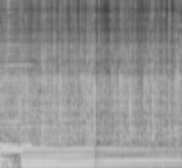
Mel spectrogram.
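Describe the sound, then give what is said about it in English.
An audience claps steadily in a dense, continuous wash of applause, with sustained keyboard or organ chords holding underneath throughout. “Those who are clapping, God has come through right now.”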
